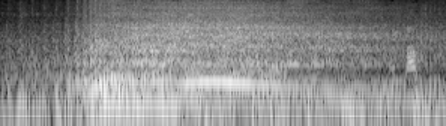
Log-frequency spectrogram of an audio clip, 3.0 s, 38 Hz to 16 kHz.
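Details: Yamaha Vixion (old model) after cleaning the corroded ignition-key socket that made it die on the road; charging checked at 14 V when revved: smooth climb on a quick blip, settles back evenly, no misfire, knock or rattle; normal.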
